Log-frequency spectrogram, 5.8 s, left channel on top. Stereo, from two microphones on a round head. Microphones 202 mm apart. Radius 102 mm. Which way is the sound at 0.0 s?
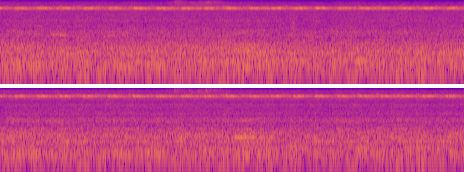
35° right (ahead or behind).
